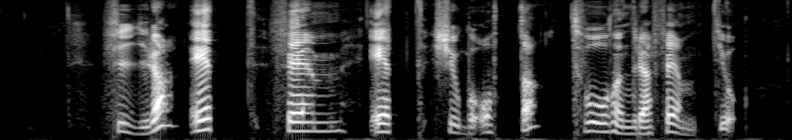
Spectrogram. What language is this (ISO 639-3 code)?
swe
